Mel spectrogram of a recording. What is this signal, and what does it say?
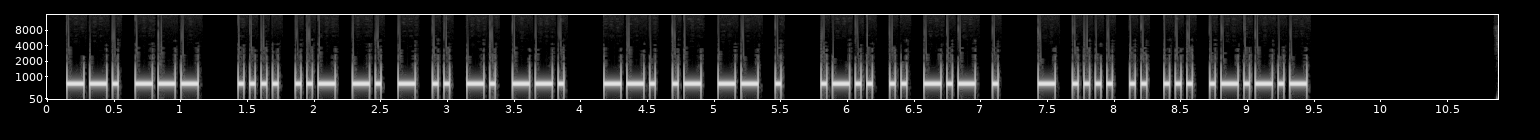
Morse code, heard as a keyed tone, about 28 wpm, 700 Hz. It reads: GO HUNTING GAME LIKE THIS.
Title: A Sound Of Thunder 28wpm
